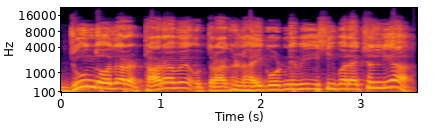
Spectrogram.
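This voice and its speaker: A man's voice: high voice, lively intonation, fairly quick. A man reading scripted news narration.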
